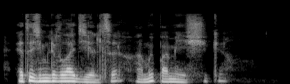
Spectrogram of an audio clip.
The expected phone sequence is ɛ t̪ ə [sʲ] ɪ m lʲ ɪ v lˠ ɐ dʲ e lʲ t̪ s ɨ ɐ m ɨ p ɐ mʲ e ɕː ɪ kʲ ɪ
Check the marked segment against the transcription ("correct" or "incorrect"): incorrect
